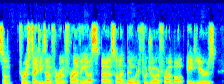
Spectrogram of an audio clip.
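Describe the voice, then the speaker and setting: This man talks with a Montreal accent. His pitch sits in the medium range. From Quebec, Montreal. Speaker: footwear designer. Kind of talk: interview.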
